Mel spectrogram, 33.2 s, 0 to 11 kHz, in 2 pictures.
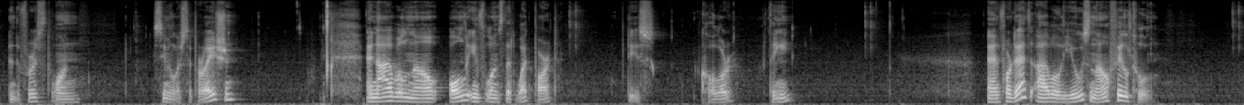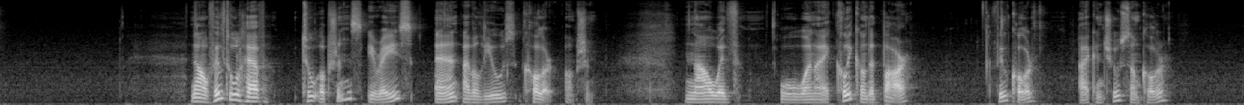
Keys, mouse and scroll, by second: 0.2-7.6 middle drag, 7.6 click, 11.5 click, 16.4 click, 22.4 click, 23.5 click, 30.4 click.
